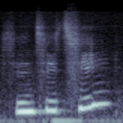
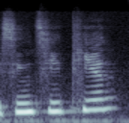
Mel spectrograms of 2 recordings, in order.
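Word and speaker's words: 星期天: Xing qi How about Sunday? How do you say it? Xing qi qi? Right? Actually, we say xing qi tian or xing qi ri. It's different.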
